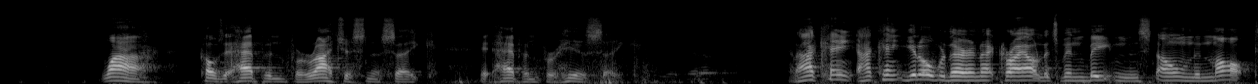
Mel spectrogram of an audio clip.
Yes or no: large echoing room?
yes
